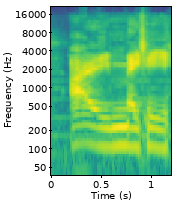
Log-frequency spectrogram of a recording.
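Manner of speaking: put-on pirate voice. Reading out a pirate joke from chat: pirate voice. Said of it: "I wish I had more of a pirate voice".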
